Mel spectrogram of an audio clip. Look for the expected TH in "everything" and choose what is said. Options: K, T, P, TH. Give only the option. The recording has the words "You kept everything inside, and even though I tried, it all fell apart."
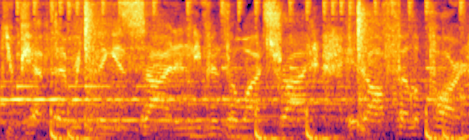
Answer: TH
